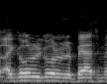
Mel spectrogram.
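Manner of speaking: ordinary talk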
